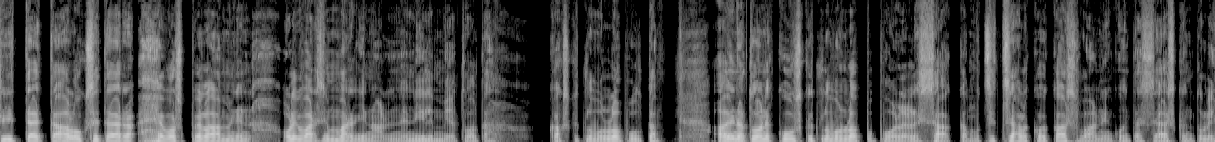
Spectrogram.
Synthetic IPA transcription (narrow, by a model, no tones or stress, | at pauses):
siːt̪ːæet̪ːæɑluksit̪æːrɑheʋospelɑːmineno̰liʋɑrsimmɑrɡinɑ̰ːlḭnḛnilmḭø̰t̪uolt̪ɑ | kɑkskyt̪luʋullopult̪ɑ | ʔɑinɑt̪uonːekkuːskyt̪luʋunlopːupuolḛlːessɑ̰ːkːɑmṵt̪sit̪seɑlkoikɑsʋɑ̰ːnniːŋkṵint̪æsːæ̰æ̰skønt̪uli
